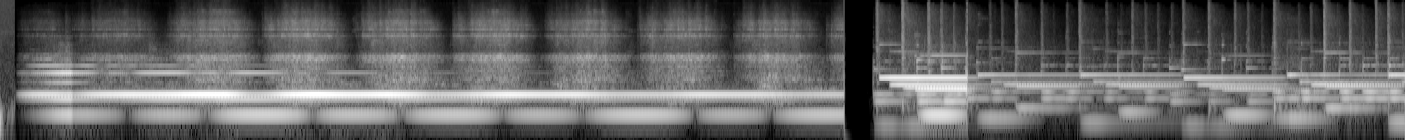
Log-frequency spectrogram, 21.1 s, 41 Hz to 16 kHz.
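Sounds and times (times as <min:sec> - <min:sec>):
low humming bell ring: 0:00.3 - 0:12.7.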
